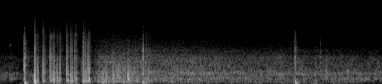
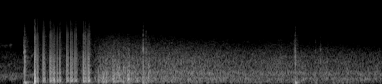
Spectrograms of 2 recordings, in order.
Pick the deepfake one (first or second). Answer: first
